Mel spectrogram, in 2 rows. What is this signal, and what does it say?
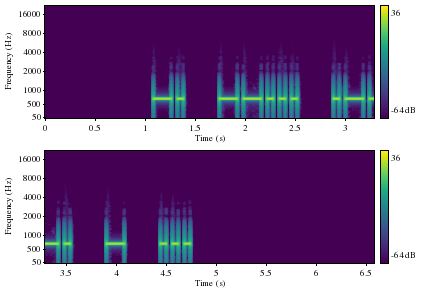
Morse code, heard as a keyed tone, about 20 wpm, spaced as for 15 wpm, 700 Hz. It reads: N7PTS
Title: 186 Lesson 30g - Letter b - Call Signs 20wpm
